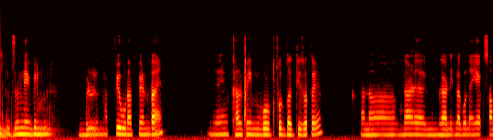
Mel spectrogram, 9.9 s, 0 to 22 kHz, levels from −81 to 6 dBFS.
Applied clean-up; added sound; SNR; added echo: neural diffusion model UNIVERSE++.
